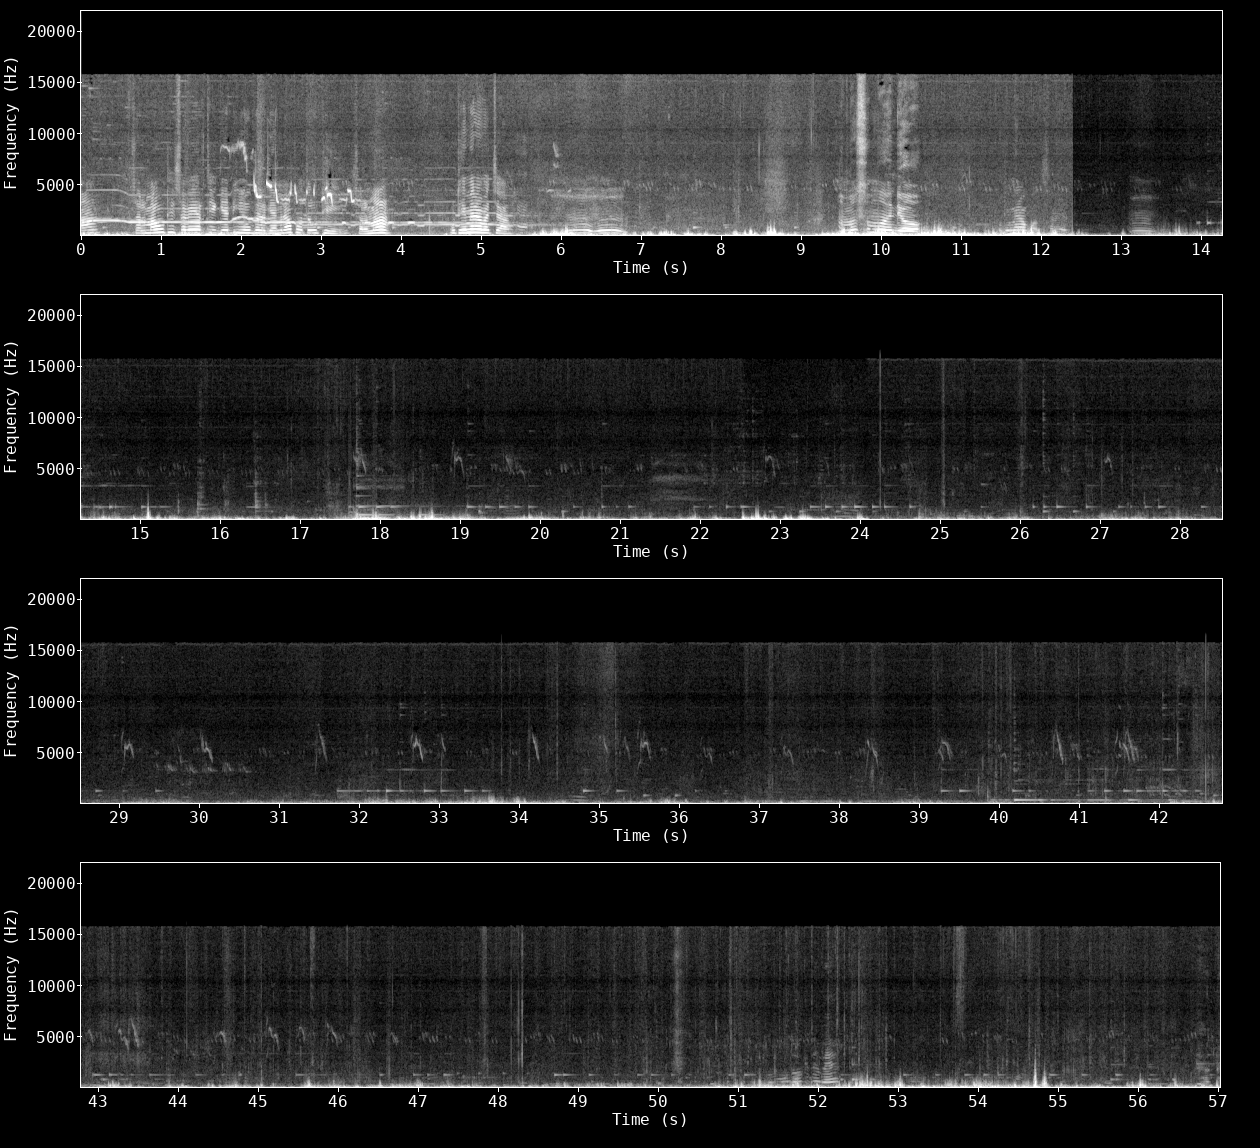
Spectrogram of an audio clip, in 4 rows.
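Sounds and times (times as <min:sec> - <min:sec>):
small birds chirping: 0:00.0 - 0:14.1, 0:28.3 - 0:33.3, 0:34.0 - 0:47.5
wind buffeting microphone: 0:00.0 - 0:57.0.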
